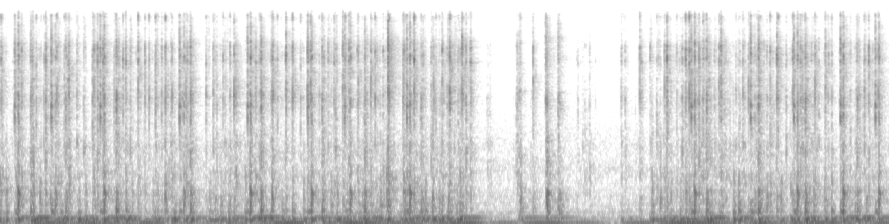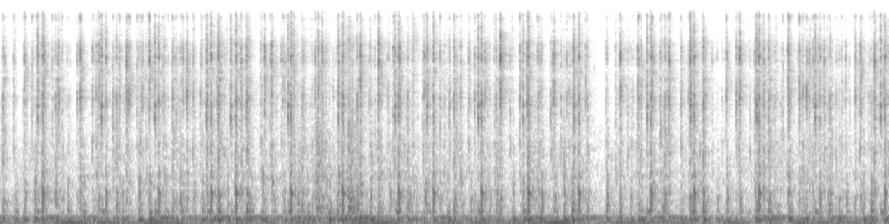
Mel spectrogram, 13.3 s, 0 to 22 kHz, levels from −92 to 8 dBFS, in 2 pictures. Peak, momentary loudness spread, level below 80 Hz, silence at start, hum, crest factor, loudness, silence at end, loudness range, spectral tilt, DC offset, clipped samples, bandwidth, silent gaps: -10 dBFS; 5 LU; -40 dBFS; 0 s; none; 26 dB; -37 LUFS; 0 s; 2 LU; -3.5 dB/octave; under 0.1%; under 0.1%; 18 kHz; none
